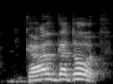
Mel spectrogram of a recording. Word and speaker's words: Gal Gadot: to pronounce her name gal gadot is that right gal gadot okay it's a little harder to explain but it's sort of like a jetty you know uh when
